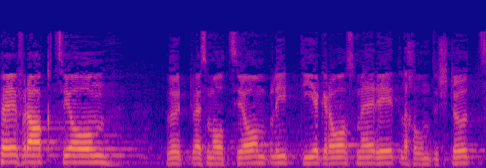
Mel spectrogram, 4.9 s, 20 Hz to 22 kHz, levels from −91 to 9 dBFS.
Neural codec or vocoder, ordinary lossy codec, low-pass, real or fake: none; none; none; real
